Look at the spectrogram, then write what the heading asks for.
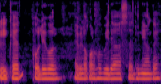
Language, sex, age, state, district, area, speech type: Assamese, male, 30-45, Assam, Darrang, rural, spontaneous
